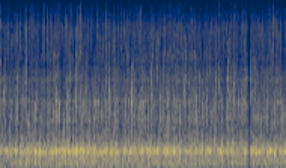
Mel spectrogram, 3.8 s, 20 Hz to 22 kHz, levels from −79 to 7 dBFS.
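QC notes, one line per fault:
Throughout, clock drift between sender and receiver: the sending clock runs around 4 percent slower, so the jitter buffer keeps draining and the receiver repeats short slivers of the everyday sound to keep pace, giving small timing hiccups at uneven intervals.
1.04–2.48 s, scattered short gaps: about seven tiny holes from lost or late packets, none longer than about 10 ms and around 50 ms in all, each patched by extending the preceding sound, so brief ticks or smears appear with nothing actually missing.
3.28–3.34 s, short stall from a late packet: a packet arrived 44 ms late, the buffer ran dry, and the receiver stretched the last sound for 44 ms before resuming from the same point, so a moment is held too long with a slight buzz or dip.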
